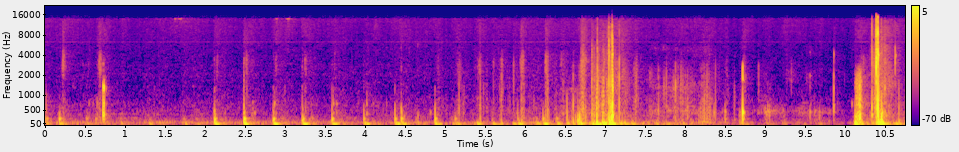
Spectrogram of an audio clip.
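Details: Adult stomach: irregular low clicks and gurgles as gas and fluid move; ordinary bowel sounds (borborygmi).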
